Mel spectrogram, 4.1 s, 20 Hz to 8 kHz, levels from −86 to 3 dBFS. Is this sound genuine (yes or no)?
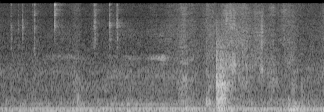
yes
